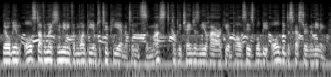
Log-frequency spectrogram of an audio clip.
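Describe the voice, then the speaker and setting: A man's voice: medium pitch, steady tone, rapid-fire, very noisy. A man hosting a let's play, reading visual novel narration aloud in a dramatic way. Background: game music.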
